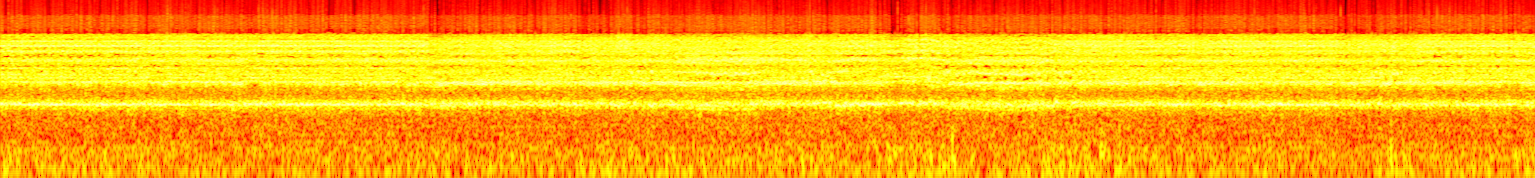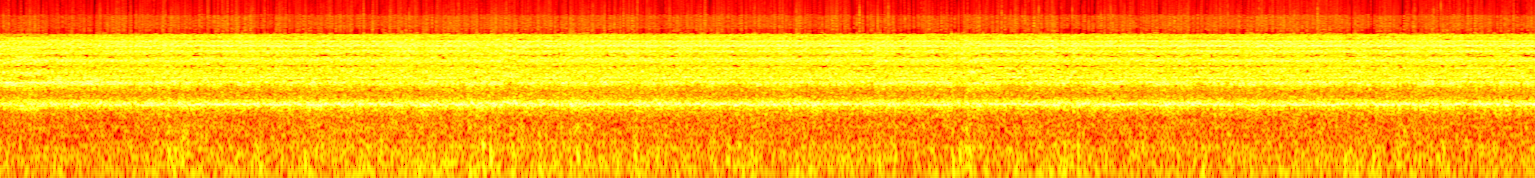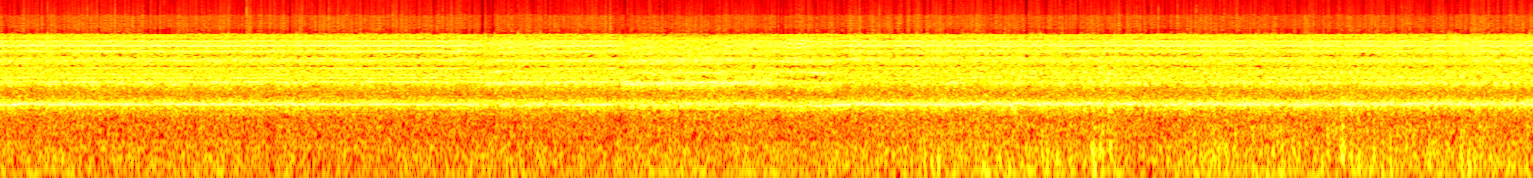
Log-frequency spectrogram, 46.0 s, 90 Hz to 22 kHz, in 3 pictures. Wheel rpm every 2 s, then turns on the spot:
230, 230, 230, 230, 230, 220, 230, 230, 230, 240, 240, 240, 230, 230, 240, 230, 230, 230, 230, 220, 230, 230, 230.
none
